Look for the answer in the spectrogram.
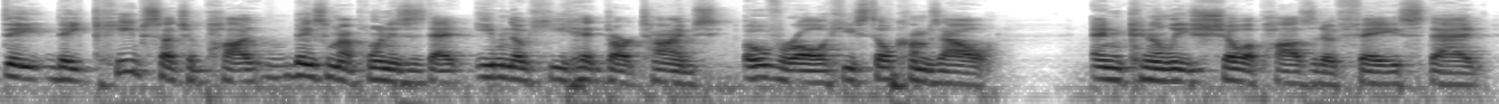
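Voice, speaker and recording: A man co-hosting a podcast, talking in a rambling, animated way with many restarts and a Virginian accent. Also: medium pitch, normal speed. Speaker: podcast co-host. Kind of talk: casual chat.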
